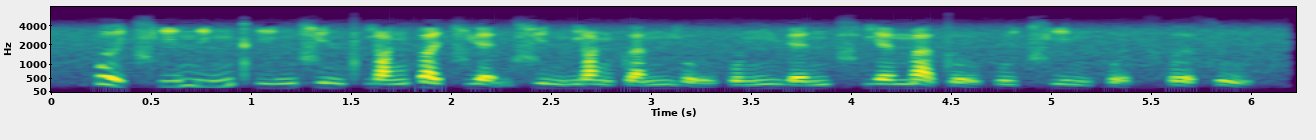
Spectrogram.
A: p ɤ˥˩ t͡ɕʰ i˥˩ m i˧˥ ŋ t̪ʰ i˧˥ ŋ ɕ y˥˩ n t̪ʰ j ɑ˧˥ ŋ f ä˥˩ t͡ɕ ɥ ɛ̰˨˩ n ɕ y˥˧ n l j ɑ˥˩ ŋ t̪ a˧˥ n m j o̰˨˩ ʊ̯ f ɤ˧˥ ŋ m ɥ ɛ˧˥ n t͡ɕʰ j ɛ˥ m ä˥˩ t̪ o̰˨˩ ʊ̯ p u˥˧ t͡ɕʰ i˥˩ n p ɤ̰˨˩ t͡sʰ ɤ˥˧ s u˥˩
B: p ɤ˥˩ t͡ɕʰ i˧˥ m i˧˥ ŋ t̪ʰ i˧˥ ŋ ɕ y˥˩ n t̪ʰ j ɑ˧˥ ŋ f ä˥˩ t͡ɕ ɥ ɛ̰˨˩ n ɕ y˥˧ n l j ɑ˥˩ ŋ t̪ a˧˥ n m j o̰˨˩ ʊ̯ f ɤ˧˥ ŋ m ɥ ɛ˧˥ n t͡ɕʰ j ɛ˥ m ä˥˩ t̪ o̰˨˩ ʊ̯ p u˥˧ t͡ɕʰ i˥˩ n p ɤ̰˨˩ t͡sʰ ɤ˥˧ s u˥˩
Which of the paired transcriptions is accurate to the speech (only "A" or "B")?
B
